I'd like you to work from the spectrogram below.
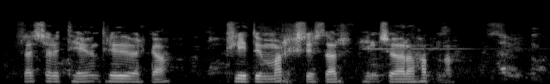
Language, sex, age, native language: Icelandic, male, 18-19, Icelandic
